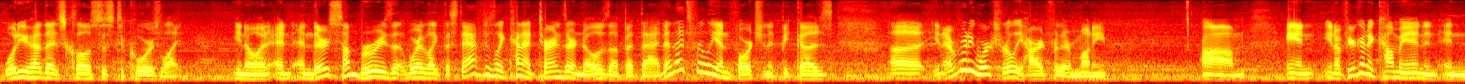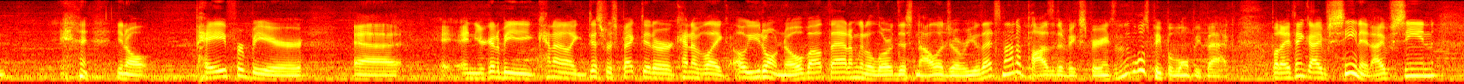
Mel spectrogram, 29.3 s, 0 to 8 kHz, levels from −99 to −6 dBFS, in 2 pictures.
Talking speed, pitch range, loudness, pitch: 220 wpm, 120-175 Hz, -21 LUFS, 145 Hz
